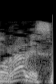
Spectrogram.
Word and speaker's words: Corrales: Corrales, man.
